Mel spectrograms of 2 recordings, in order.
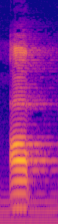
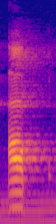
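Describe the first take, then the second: Both takes have the same delivery.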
